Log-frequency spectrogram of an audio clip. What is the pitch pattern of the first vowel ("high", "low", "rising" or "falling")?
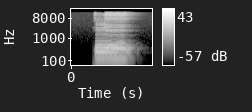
low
